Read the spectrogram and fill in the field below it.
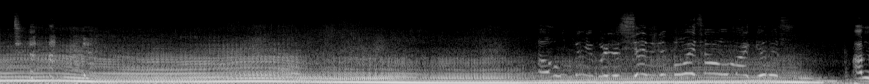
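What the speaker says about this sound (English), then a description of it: "turn your wheel all the way to the side, except in this one, you find yourself a nice open field and then you just floor it" A 370hp Genesis Coupe 3.8 is floored with the wheel turned to full lock in an open field. The loud, close engine roar holds steady and then climbs in pitch, with squealing tire noise breaking in toward the end.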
